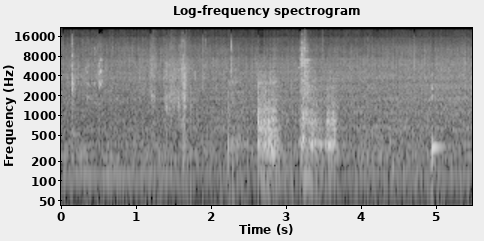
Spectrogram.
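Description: Soy sauce splashes into a hot steaming pan of meat for stuffed peppers, giving a few separate sizzling bursts and stirring scrapes over a quiet frying hiss, with a short clink near the end.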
